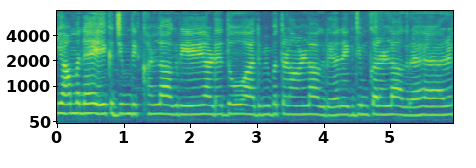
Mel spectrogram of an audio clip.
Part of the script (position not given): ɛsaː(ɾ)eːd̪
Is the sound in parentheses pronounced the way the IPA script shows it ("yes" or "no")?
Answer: no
